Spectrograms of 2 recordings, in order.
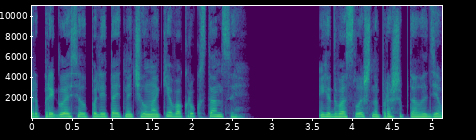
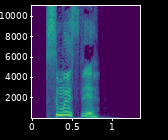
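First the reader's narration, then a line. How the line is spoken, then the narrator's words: Echoing shout. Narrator (Russian): выкрикнула Роза, и голос эхом пролетел по оранжерее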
